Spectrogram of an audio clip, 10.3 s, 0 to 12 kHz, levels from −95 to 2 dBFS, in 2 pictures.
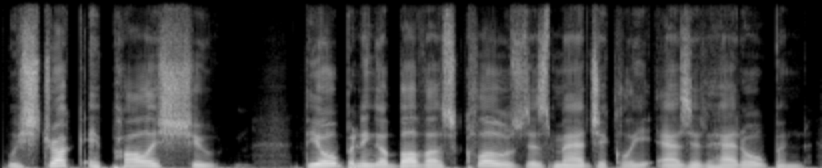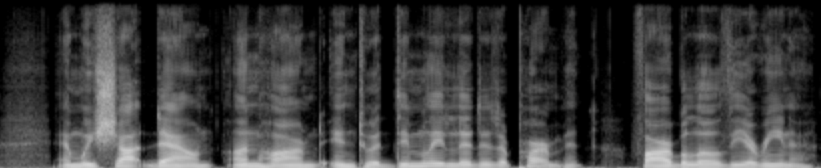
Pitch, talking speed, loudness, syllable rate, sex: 145 Hz, 175 wpm, -20 LUFS, 6.0 syllables/s, male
